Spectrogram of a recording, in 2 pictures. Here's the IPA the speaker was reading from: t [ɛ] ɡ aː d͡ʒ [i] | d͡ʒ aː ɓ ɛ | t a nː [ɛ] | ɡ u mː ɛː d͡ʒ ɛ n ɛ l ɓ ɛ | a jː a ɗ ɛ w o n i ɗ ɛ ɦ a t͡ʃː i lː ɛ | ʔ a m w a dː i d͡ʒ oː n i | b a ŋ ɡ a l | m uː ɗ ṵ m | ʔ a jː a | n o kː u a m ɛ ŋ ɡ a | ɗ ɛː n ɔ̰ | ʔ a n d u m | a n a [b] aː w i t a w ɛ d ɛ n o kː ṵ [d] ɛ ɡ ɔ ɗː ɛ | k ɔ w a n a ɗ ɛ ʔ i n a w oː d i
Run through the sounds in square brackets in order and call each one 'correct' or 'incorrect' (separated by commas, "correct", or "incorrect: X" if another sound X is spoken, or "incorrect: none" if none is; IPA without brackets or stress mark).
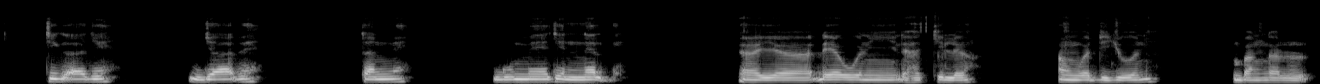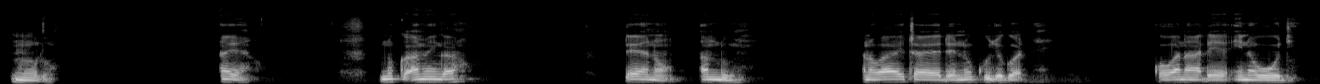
incorrect: i, incorrect: ɛ, correct, incorrect: w, incorrect: d͡ʒ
